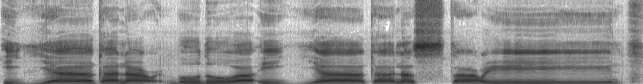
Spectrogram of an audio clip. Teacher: মদের হরফ এবং তার পরের হরফের সঙ্গে যদি অক্ফ হয়, থেমে যাওয়া হয়, তখন সেটাকে 3 আলিফ পরিমাণ টেনে পড়তে হয়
